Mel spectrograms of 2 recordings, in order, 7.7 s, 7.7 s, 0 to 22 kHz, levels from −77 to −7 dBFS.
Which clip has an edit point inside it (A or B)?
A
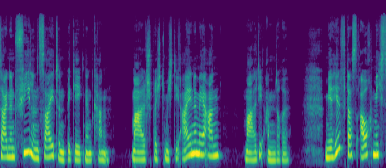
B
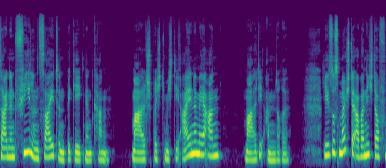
B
